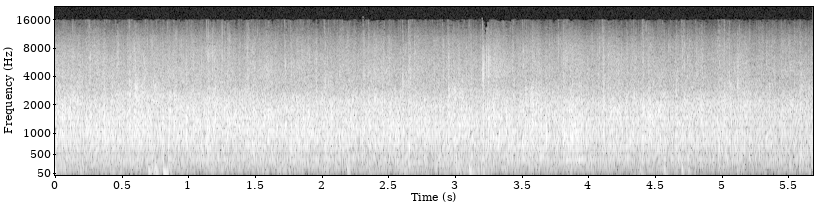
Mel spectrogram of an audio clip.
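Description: An audience applauds steadily, a dense wash of many hands clapping at an even level for several seconds with no voices standing out.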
